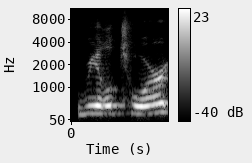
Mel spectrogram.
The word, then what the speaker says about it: realtor: um associations it's pronounced realtor it's two syllables not three so make sure that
